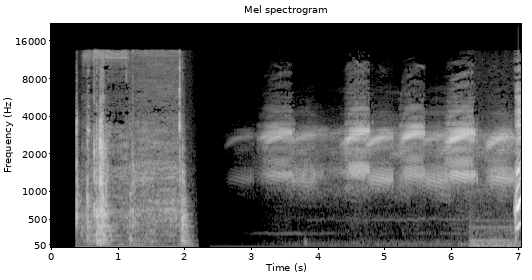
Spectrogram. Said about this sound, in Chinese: 是青蛙叫哎！ 对，这张是树蛙专辑。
